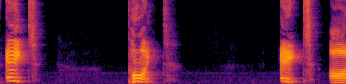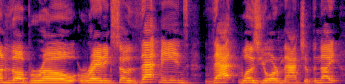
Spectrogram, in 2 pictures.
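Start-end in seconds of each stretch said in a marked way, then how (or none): 0.1-6.9 louder, slow and drawn-out score reveal; announcer score call. Pretend. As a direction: stretch it like a ring announcer.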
